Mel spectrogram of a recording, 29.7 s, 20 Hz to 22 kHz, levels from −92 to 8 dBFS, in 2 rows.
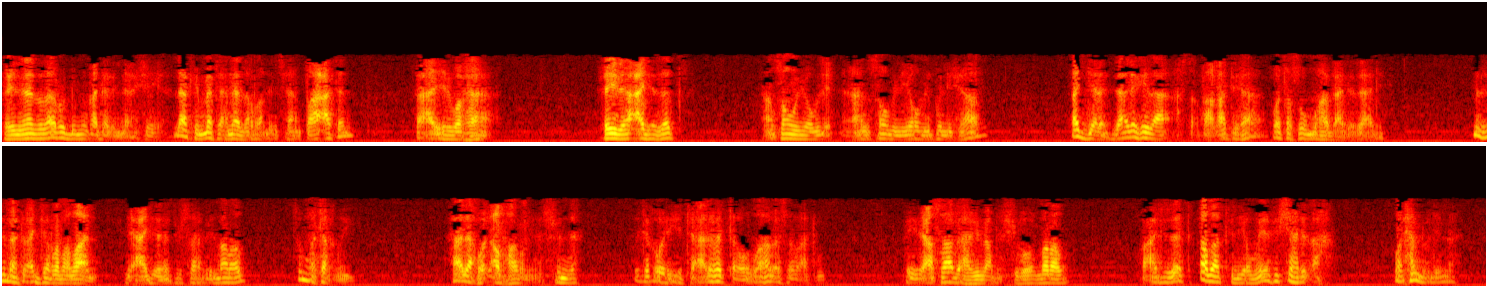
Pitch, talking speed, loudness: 100 Hz, 135 wpm, -25 LUFS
